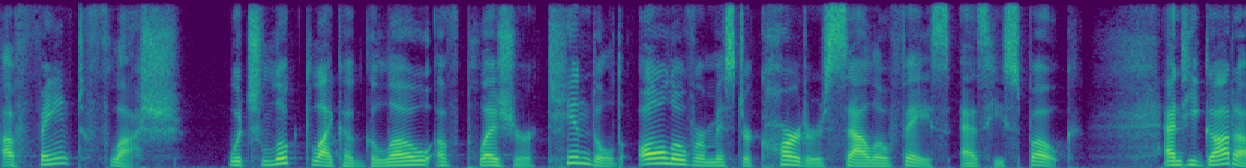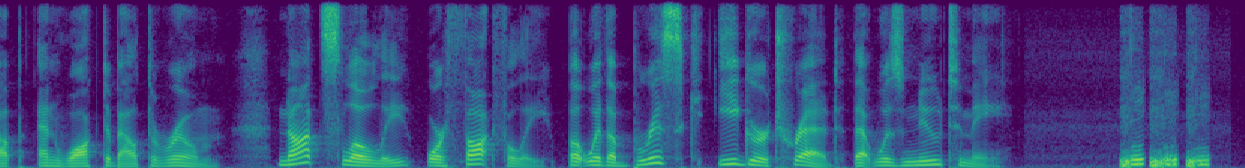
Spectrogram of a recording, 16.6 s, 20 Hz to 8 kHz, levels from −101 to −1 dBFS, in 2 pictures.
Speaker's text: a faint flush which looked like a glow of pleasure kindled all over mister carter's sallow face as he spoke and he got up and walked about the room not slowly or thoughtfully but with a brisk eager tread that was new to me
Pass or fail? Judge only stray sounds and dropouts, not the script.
fail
